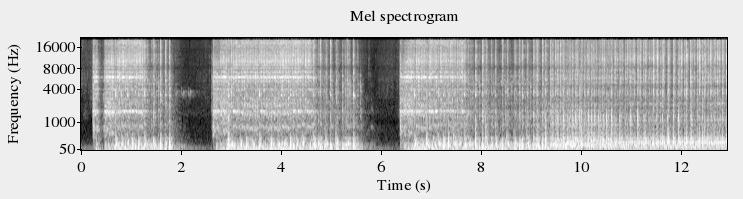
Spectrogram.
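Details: 1979 Johnson 90 hp V4 Seahorse two-stroke outboard, throttle pulled out in neutral, telltale plugged; fires, cuts out twice, then settles into a steady, even drone. Runs good, could probably use new plugs and a clean-out.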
